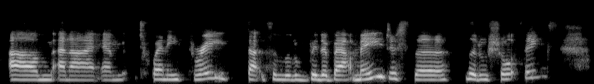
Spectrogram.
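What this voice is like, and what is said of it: Australian accent. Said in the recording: “If you can't tell from my accent, I'm from Australia.”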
